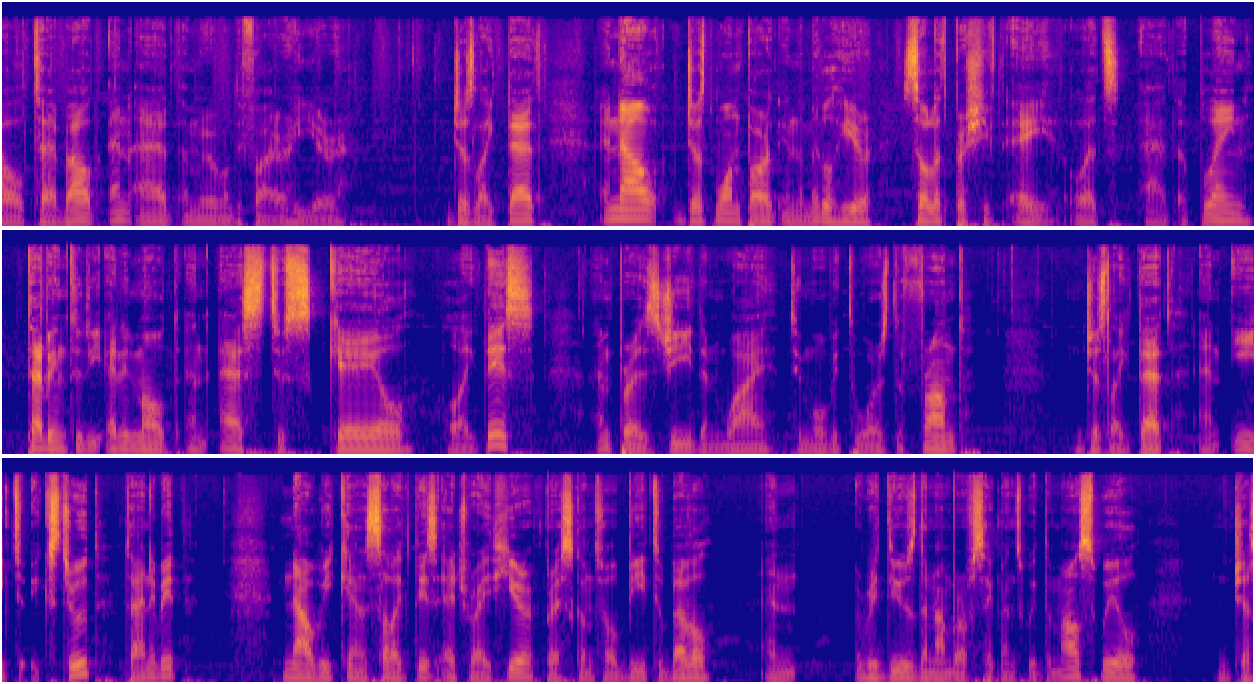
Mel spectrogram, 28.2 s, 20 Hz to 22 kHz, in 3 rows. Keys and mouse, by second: 1.1 Tab, 1.1-2.5 drag, 3.1-4.0 middle drag, 5.4 middle click, 6.6 Tab, 7.0 shift+a, 9.5 Tab, 9.6 Tab, 10.4 s, 12.8 click, 13.1 middle click, 14.2 g, 14.5 y, 16.8 click, 17.2 middle click, 17.8 e, 20.4 click, 22.7 ctrl+b, 27.9 click.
